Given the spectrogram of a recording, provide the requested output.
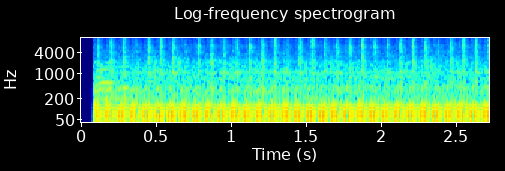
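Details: Can-Am Spyder at a steady idle with loud, fast, evenly spaced knocking, a deep rhythmic clatter that never lets up; source unknown.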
